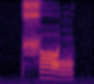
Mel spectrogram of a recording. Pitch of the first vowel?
low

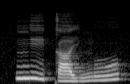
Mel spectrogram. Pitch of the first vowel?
falling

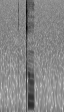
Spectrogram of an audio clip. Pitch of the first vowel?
high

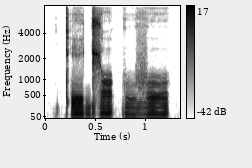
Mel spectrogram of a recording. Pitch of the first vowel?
low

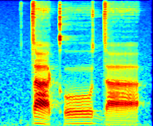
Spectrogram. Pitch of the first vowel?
falling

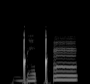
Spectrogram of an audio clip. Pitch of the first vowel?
low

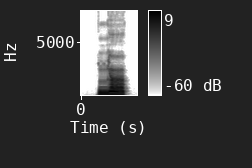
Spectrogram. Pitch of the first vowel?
falling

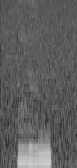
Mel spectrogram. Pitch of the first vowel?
low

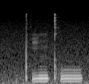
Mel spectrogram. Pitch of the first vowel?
high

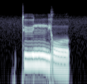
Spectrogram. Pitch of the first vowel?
high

